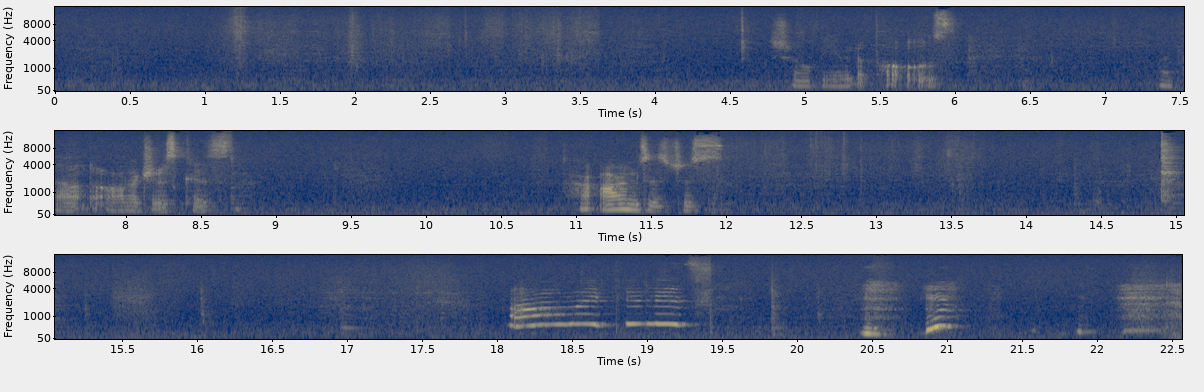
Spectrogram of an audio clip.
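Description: Soft fabric rustles faintly.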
